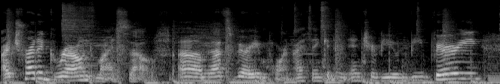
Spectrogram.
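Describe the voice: Talking at a fairly quick pace, a woman is heard with music in the background.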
